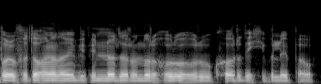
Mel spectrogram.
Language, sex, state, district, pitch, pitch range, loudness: Assamese, male, Assam, Kamrup Metropolitan, 90 Hz, 90-95 Hz, -18 LUFS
